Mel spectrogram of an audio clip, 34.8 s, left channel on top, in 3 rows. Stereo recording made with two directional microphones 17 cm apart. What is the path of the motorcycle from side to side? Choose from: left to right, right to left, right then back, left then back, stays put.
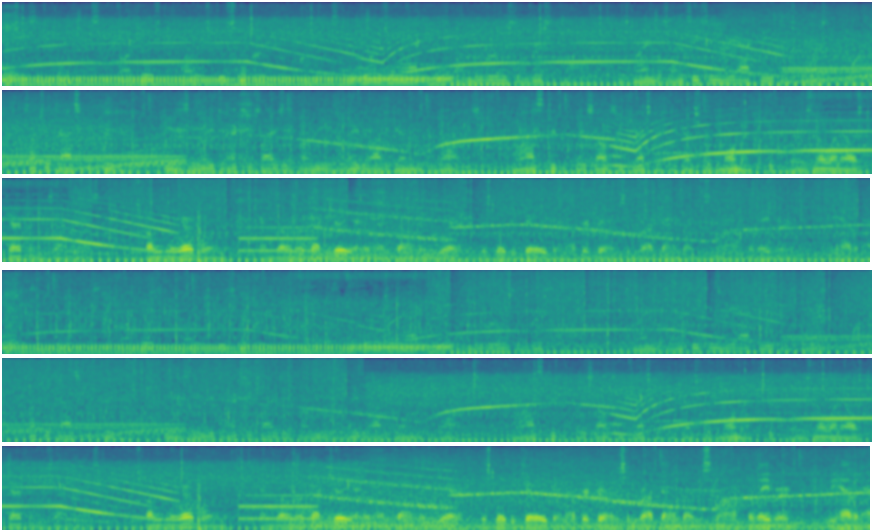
stays put.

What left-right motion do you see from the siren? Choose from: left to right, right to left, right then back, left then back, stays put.
left to right.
